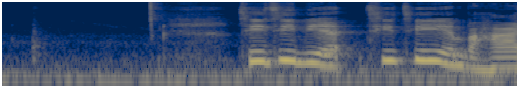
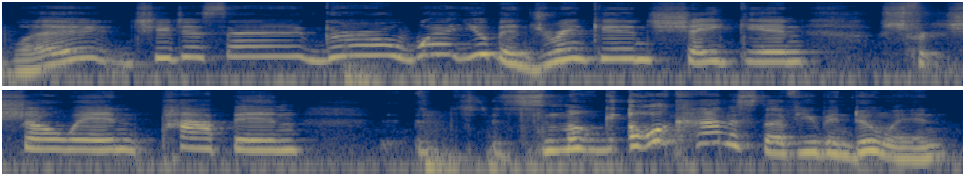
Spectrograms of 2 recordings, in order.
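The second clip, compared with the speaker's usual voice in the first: much higher, stunned, mock-outraged voice; incredulous disbelief; 7 semitones higher, slower than usual. Ranting at a reality star on TV, shocked and incredulous. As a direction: talk back to the TV in shock. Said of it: "I looked at the T V like".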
